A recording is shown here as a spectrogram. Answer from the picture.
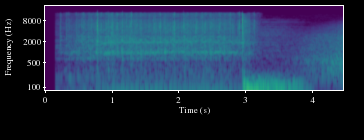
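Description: Sound-design intro ident for a record label's logo: a rapid mechanical clicking rattle with a steady tone underneath. About three seconds in it gives way to a sudden loud, deep boom that fades out.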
